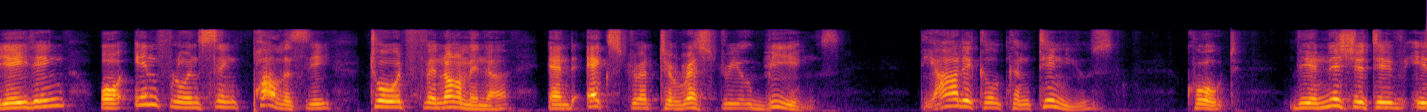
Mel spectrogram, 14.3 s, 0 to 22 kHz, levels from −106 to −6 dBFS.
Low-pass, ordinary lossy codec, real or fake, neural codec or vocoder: 7.2 kHz; AAC, 32 kbps; fake; vocoder, 22.05 kHz, 80 mel bands, WaveNeXt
